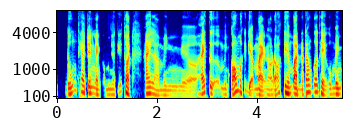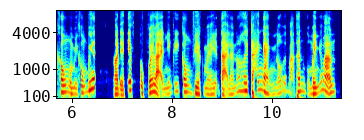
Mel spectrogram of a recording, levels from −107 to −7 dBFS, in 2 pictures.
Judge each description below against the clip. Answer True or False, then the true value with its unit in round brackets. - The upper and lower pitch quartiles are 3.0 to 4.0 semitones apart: False (5.3 semitones)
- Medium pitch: True (155 Hz)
